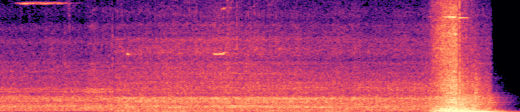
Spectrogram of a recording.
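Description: Steady city street noise of traffic and passers-by. Near the end it is overtaken by a loud whoosh with a low boom: the news programme's transition sound effect.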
